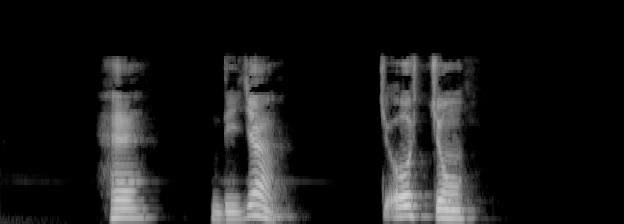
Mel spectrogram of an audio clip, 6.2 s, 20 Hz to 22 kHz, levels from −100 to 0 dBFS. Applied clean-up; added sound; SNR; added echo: neural mask model DeepFilterNet 3.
